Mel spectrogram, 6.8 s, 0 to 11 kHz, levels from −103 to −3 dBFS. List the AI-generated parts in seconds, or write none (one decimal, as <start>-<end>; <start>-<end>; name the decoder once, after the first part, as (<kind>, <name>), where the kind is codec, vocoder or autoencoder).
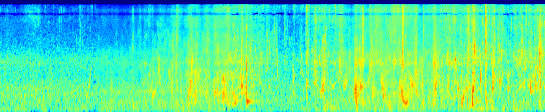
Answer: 1.2-2.9 (vocoder, Vocos); 4.3-5.5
